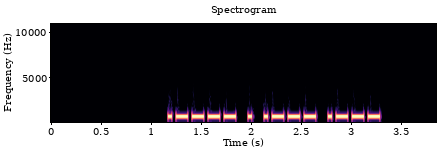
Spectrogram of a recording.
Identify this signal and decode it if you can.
Morse code, heard as a keyed tone, about 29 wpm, 700 Hz. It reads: 1EJJ
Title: Four Challenging Letter-Number Combinations 30wpm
